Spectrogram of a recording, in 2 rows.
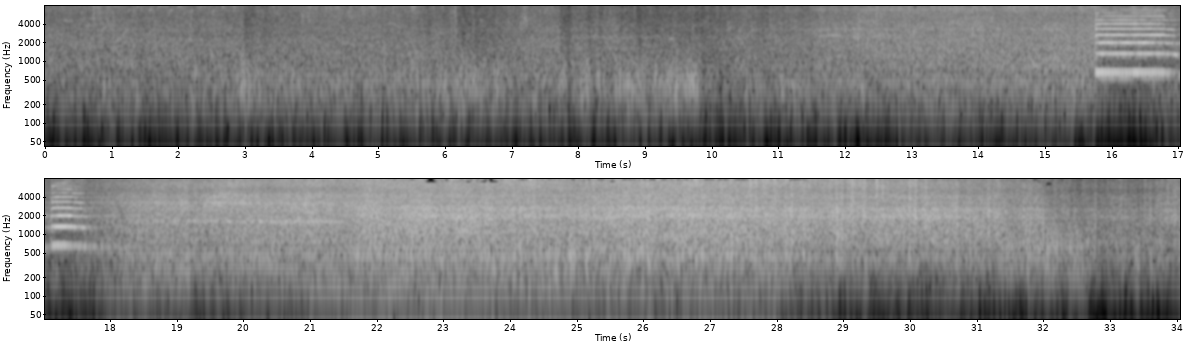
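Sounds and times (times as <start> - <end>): train rumbling past: 11.0 - 34.0
locomotive horn blasts: 15.7 - 18.0.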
